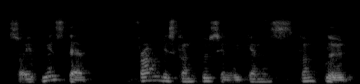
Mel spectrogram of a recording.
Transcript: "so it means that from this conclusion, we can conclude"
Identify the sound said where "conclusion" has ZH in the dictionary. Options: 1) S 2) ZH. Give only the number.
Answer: 1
